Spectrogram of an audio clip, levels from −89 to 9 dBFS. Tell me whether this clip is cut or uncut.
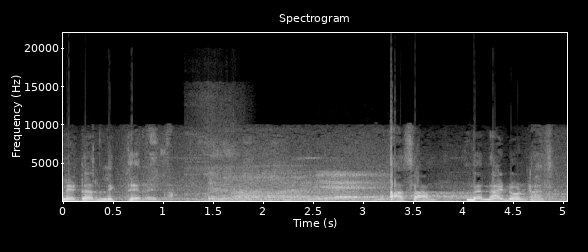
cut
